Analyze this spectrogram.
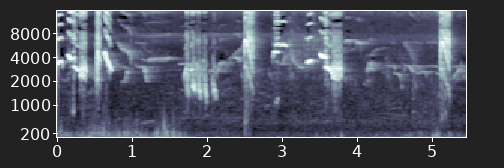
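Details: White-rumped shama, kept songbird, provoked to sing aggressively and ready to fight: scattered sharp whistled notes and harsh broadband bursts, with pauses between phrases and a faint low rumble underneath.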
